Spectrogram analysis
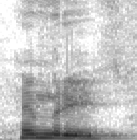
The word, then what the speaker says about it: haemorrhage: उच्चारण है इसका हेमरेज। अमेरिकन इंग्लिश में इसका उच्चारण जो है ए नहीं, ई से हो जाता है शुरू, HEMO, RRHAGE।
